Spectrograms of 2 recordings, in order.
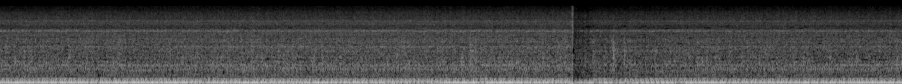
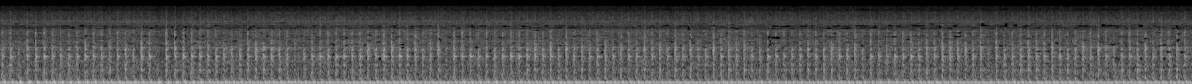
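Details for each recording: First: Motorcycle started after a detached second battery earth wire was refitted: a steady, even low idle with a smooth regular beat and no misses or knocks, idling normally. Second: Motorcycle idling after a battery earth wire was refitted, revving fine with no power loss: a dull, fairly even knock of about three beats per second over the engine note. Owner suspects old oil; oil looks okay. Cause unclear.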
